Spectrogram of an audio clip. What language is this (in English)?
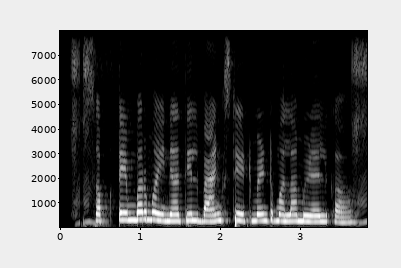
Marathi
